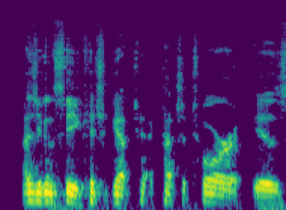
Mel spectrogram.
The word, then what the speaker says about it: cacciatore: As you can see, chicken cacciatore is spelled T-O-R-E on the end.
